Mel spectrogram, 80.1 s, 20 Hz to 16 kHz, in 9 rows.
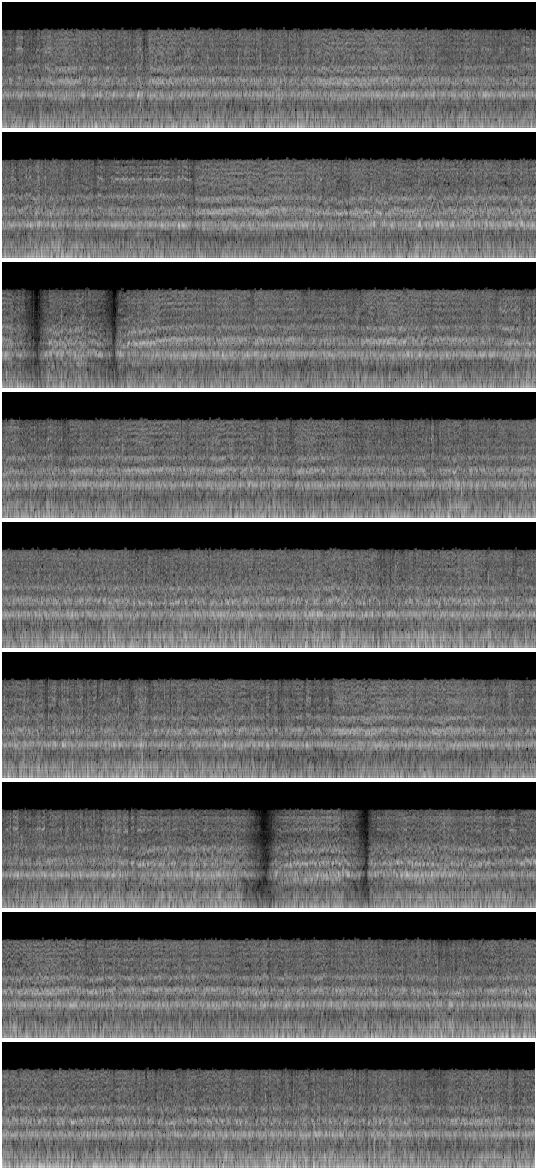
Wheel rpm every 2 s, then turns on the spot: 230, 230, 230, 230, 230, 230, 220, 200, 190, 110, 190, 230, 230, 230, 230, 230, 230, 230, 230, 220, 230, 230, 230, 230, 230, 220, 230, 230, 170, 130, 190, 220, 230, 230, 230, 230, 230, 230, 230, 230.
58-60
